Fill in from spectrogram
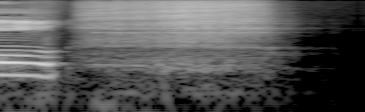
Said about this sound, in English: That always makes me stretch and yawn and stuff. That's good. Apparently, I'm not stretching enough in the morning.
